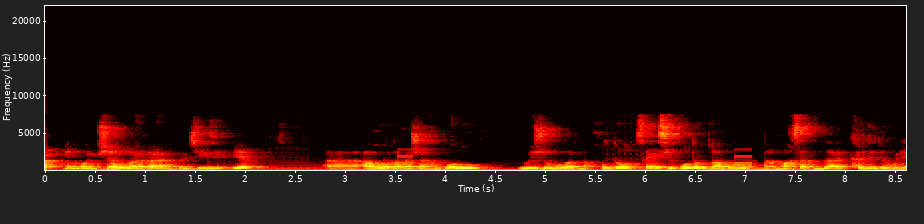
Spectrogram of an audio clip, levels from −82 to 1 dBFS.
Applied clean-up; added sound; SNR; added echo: none; Keyboard (musical); 16 dB; reverberation time 0.6 s.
